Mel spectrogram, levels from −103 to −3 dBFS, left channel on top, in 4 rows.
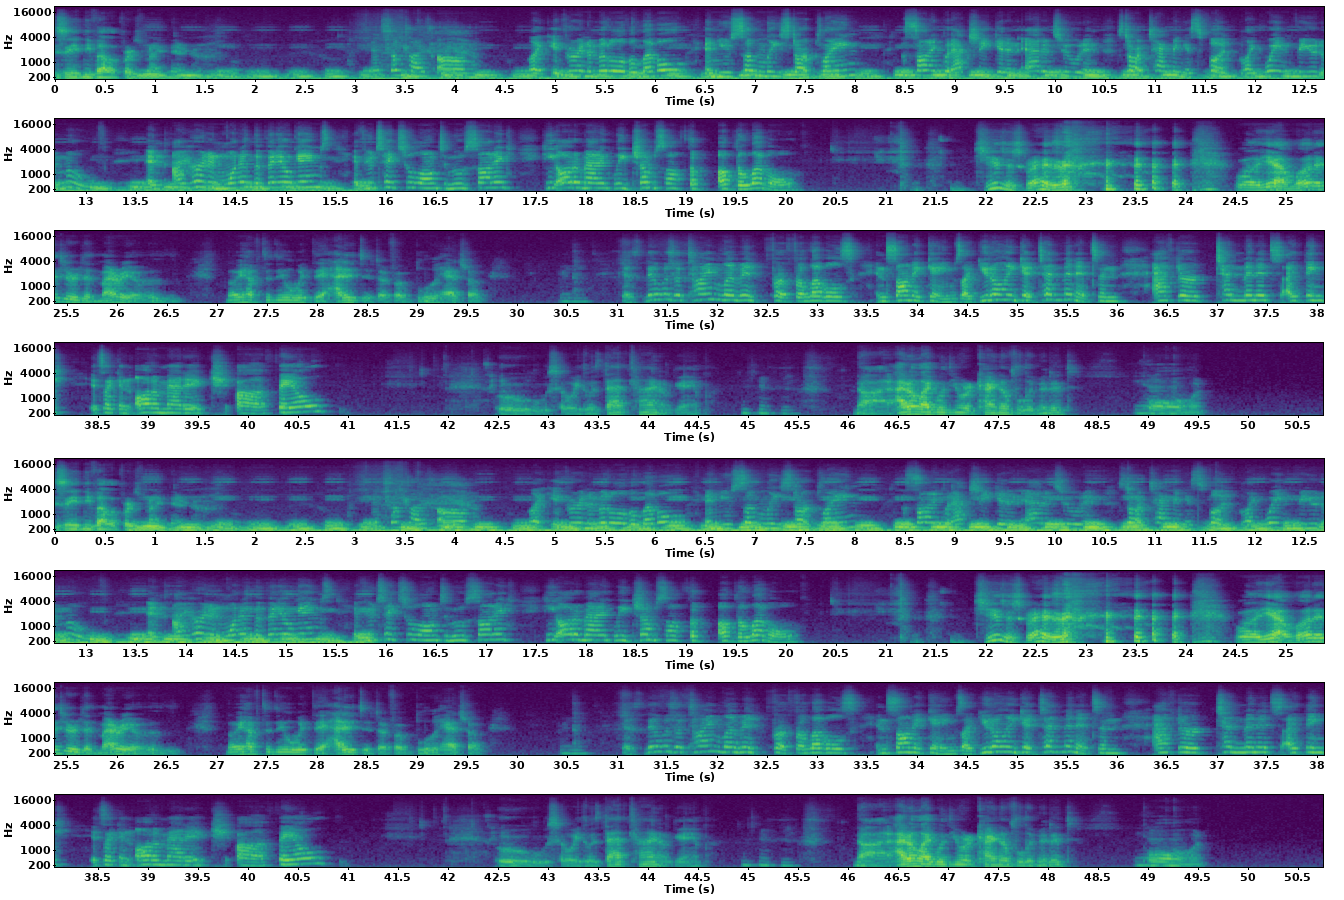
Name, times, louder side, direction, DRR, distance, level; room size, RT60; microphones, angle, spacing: voice 1, 0.0-1.5 3.3-3.6 21.1-26.6 27.1-29.6 42.1-44.5 45.6-45.7 46.1-48.2 49.0-49.5, right 1 dB, 15° right, 0.6 m, -28 dB
sound 1, 0.7-15.9, right 5 dB, 65° right, 0.4 m, -26 dB
voice 2, 1.7-2.0 3.2-4.3 4.7-8.1 8.5-13.1 13.6-15.4 15.7-20.1 30.4-30.7 31.0-38.1 38.4-40.7 45.1-45.4 48.9-49.3, left 2 dB, 55° left, 0.7 m, -30 dB
2.5 x 2.4 x 3.4 m
head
